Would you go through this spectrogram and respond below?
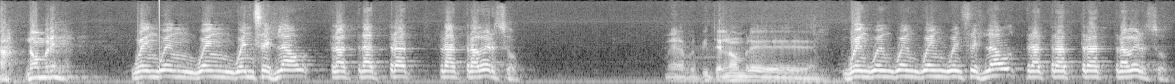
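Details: Character in a comedy sketch acting a stutterer while trying to say his name. Finding: stuttering (acted).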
